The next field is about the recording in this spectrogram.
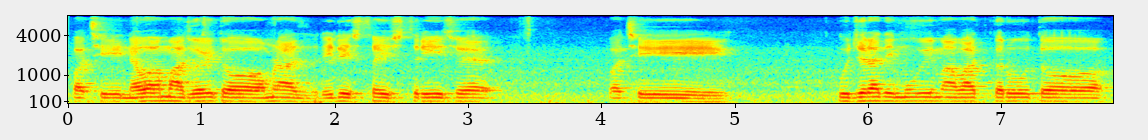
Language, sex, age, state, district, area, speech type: Gujarati, male, 30-45, Gujarat, Rajkot, urban, spontaneous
